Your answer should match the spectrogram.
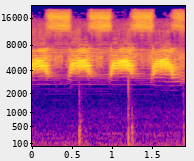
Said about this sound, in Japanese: できれば一緒になるのはこんなセミのうるさくない日が良かったけど、この鳴き声聞いてるだけでどんどん体力奪われてく感じがする。あるのとないのとじゃ体感的に5度くらい違うよ。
